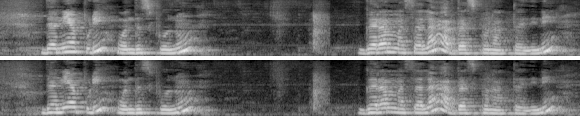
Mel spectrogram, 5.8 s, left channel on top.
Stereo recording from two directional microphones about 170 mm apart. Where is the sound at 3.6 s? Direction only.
50° left (ahead or behind).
